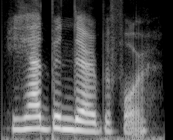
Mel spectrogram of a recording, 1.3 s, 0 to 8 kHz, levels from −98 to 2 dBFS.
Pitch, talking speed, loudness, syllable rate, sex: 220 Hz, 230 wpm, -17 LUFS, 7.5 syllables/s, female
